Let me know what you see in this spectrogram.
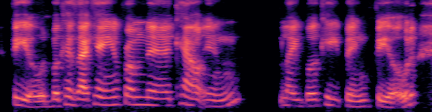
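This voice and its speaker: In a New York accent, a woman speaks over a quiet background. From New York, Brooklyn. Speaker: event producer and hospitality executive. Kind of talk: radio interview.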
